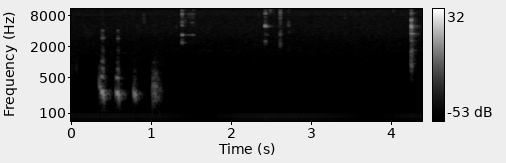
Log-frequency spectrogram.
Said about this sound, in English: You can't even hear it. No, actually, no. You can hear the fork every once in a while, which is making me hungry.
